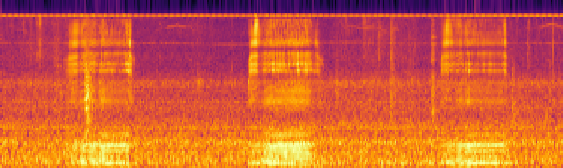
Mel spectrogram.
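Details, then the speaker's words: Three loud, buzzing snores roughly every two and a half seconds over steady room hiss; snoring in a sleeping Shar Pei dog. "Snoring baby."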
